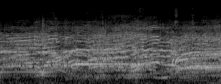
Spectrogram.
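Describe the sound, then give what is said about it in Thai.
Crowd of Thai people cheering and shouting a welcome inside a Thai Buddhist temple in Queens, New York, a continuous mass of raised voices and whoops that holds loud and steady throughout. “เสียงร้องต้อนรับและการเรียกว่านายกที่ดังขึ้นภายในวัดพุทธไทยถาวรวนารามในย่านควีนส์คือกำลังใจที่ชาวไทยในนิวยอร์กมอบให้”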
